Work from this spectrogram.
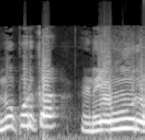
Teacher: अब यहां देखिए जो ये अल्प प्राण कैसे, जैसे नूपुर शब्द है तो नूपुर प यहां पर क्या है, अल्प प्राण है, प और ब इसमें अल्प प्राण है, तो नूपुर का णेऊर हो गया है, पु उ में बदल गया है।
